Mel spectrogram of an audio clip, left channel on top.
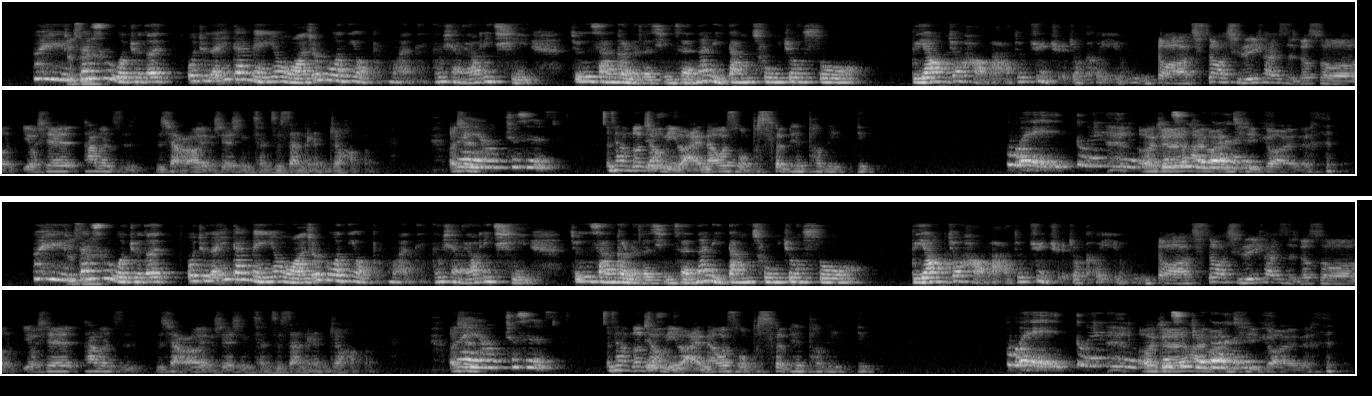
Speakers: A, on the right; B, on the left.
A: 对，
B: 就是
A: 但是我觉得我觉得应该没有啊，就如果你有不满，你不想要一起就是三个人的行程，那你当初就说不要就好啦，就拒绝就可以了。
B: <laughs> 对啊，其对啊，其实一开始就说有些他们只只想要有些行程是三个人就好了，而且
A: 对呀、就是
B: 这他们都叫你来，
A: 就是
B: 那为什么不顺便帮你订？
A: 对对，
B: <laughs> 我觉得还蛮奇怪的，
A: 我就是觉得很，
